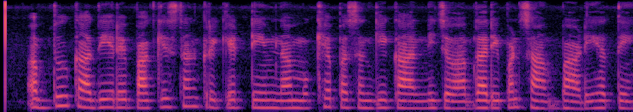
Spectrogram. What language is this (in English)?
Gujarati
